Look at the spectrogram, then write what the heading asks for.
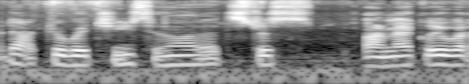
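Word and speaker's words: Dr Wiche: orange tomato plant um i think it's pronounced like a dr witch or a dr wick um it's spelled dr space w-i-c-h-e a fellow uh garden vlogger calls it a dr witchy so that's just automatically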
